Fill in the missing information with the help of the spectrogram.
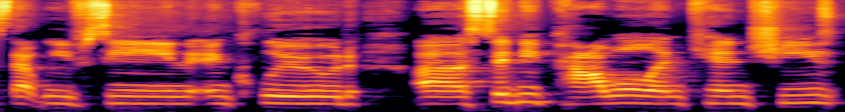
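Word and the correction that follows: Chesebro: or Chesbro, I should say. Now I know how to pronounce his name. – It's the cheese. – The cheese. – But it's Chesbro.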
